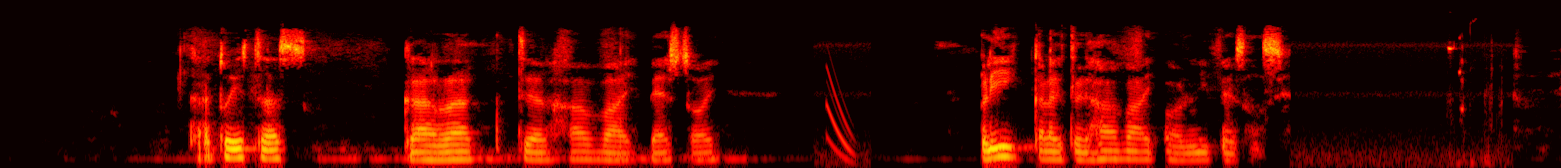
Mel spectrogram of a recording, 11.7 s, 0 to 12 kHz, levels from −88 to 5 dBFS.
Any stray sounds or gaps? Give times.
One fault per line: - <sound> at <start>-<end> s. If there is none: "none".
- chirp at 6.2-6.4 s
- squeak at 10.8-11.3 s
